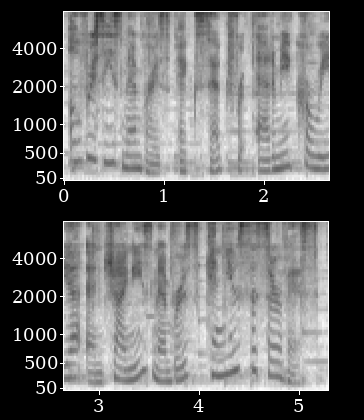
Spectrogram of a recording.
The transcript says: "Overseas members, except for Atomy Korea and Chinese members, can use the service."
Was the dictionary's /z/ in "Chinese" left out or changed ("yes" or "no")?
no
